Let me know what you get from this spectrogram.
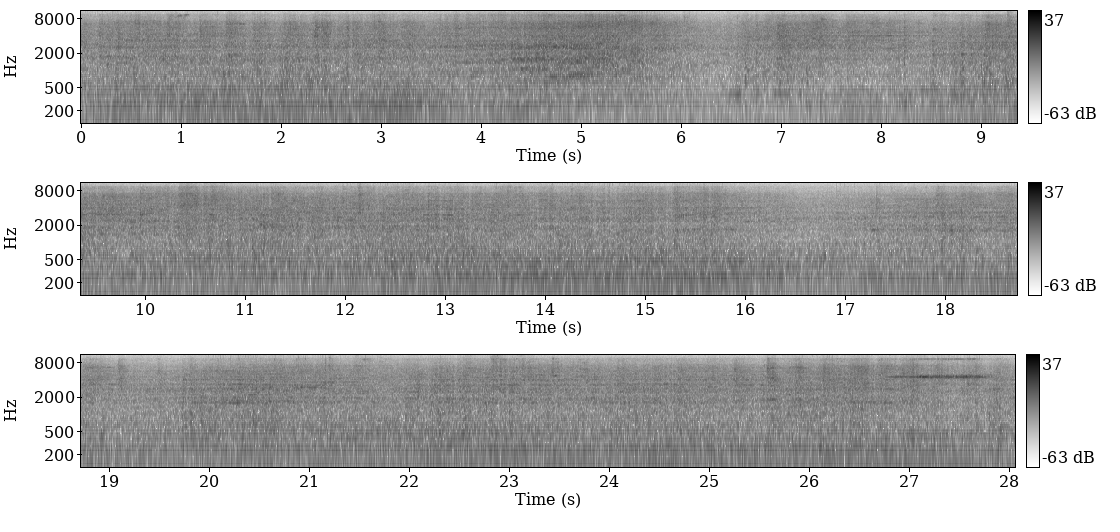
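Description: Freight cars of a long train rolling past close by: a steady rumble and clatter of steel wheels on the rails, with a short high wheel squeal near the end.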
